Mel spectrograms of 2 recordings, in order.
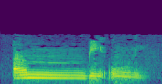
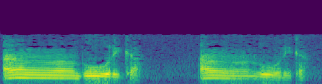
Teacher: The noon sakina and the tanween is pronounced with iqlab and changed to a meem when it's followed by a ba.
